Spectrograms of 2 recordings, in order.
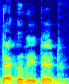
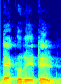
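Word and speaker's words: decorated: डेकोरेट करना कहते हैं तो डेकोरेटेड थर्ड फॉर्म इसे गलत प्रोनाउंस नहीं करना है। इसे ये नहीं कहना है डेकोरेट डेकोरेट नहीं को नहीं क अ का साउंड आता है डेकोरेटेड सजाया हुआ एग्जांपल उसका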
